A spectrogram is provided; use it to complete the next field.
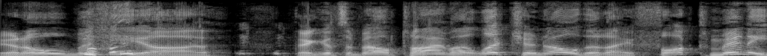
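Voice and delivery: put-on cartoon dog character voice. In a comedy bit with cartoon characters, the speaker addresses Vicky in a Goofy voice. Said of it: "That's a really good Goofy".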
